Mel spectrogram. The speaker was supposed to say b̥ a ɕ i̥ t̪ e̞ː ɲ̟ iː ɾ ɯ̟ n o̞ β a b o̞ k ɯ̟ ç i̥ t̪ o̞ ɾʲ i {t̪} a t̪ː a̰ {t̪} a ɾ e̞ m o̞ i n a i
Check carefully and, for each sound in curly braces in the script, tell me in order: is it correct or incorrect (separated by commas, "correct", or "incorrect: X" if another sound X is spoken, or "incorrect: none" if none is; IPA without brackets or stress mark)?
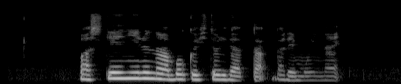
incorrect: d̪, incorrect: d̪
